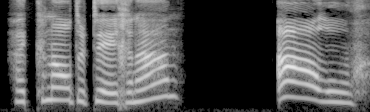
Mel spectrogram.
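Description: A woman reading a children's bedtime story aloud, slow and expressive. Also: mid-range voice, dry recording, clean studio sound.

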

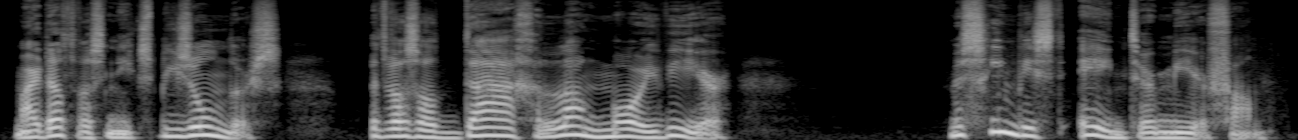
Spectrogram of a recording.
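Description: Woman, storybook narration, slow, lively pitch, dry studio sound. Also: no room sound. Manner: warm, expressive read-aloud. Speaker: audiobook reader.

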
